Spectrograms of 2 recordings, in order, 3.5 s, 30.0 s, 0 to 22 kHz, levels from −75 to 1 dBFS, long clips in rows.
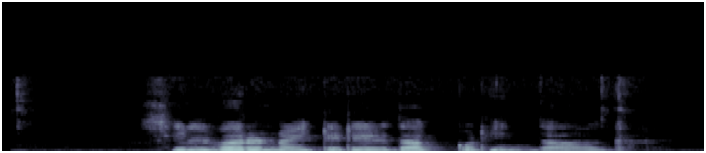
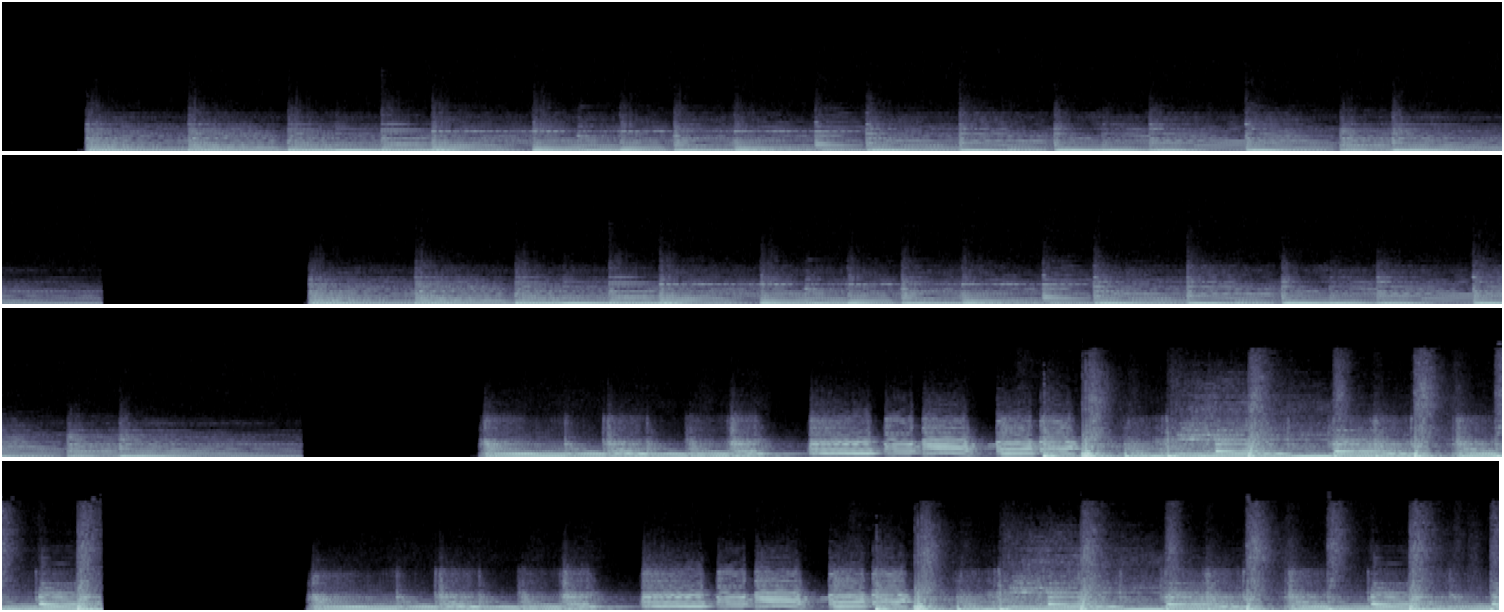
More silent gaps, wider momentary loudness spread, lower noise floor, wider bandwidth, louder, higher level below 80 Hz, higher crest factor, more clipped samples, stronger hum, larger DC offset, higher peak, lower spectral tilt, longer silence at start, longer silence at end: second, none vs 8.01-9.00 s, 16.50-17.34 s, 23.01-24.00 s; first, 14 LU vs 9 LU; second, -62 dBFS vs under -90 dBFS; second, 11.5 kHz vs 16.5 kHz; second, -29 LUFS vs -24 LUFS; second, -58 dBFS vs -50 dBFS; about the same, 18 dB vs 20 dB; neither; neither; second, under 0.1% vs 0.2%; second, -10 dBFS vs -4 dBFS; first, -7 dB/octave vs -5.5 dB/octave; second, 0.05 s vs 0.4 s; first, 0.35 s vs 0 s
